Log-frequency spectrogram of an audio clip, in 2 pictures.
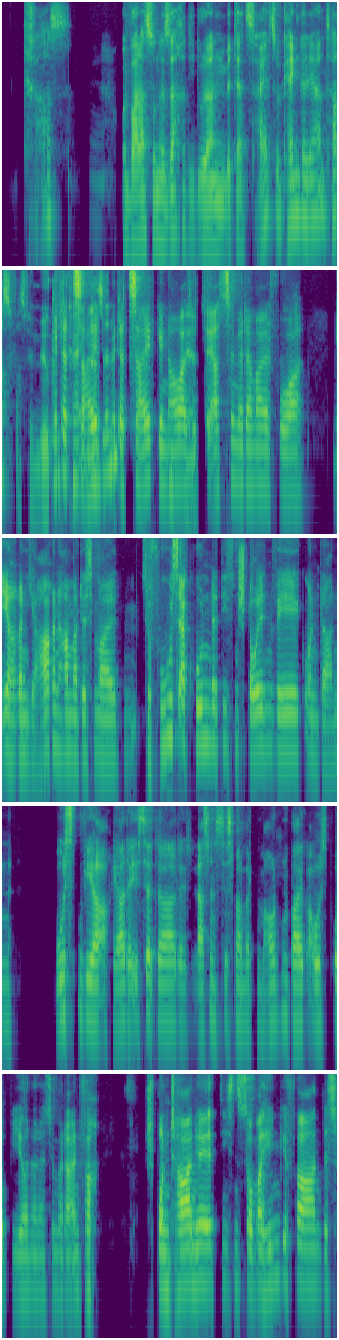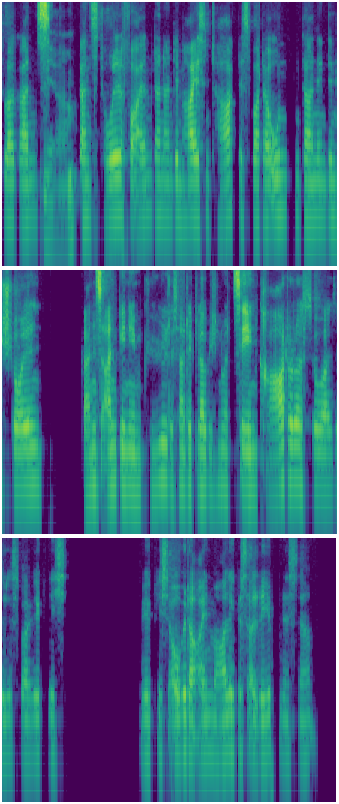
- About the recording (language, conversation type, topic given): German, podcast, Wann hat dir eine Naturerfahrung den Atem geraubt?
- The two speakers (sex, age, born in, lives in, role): male, 25-29, Germany, Germany, guest; male, 25-29, Germany, Germany, host
- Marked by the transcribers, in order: surprised: "Krass"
